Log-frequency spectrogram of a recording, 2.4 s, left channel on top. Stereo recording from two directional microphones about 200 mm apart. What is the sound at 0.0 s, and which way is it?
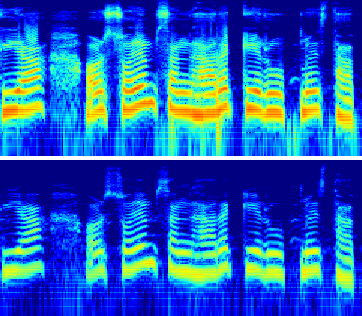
Speech, 45° left (ahead or behind).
